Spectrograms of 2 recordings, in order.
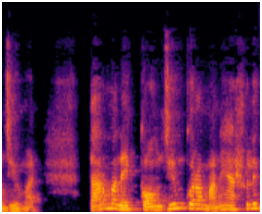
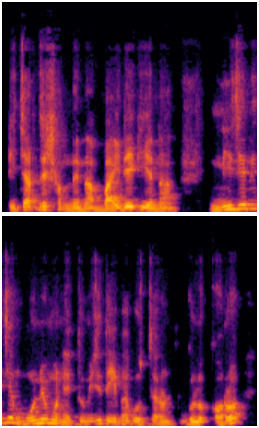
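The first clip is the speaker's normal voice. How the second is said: normal talking voice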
